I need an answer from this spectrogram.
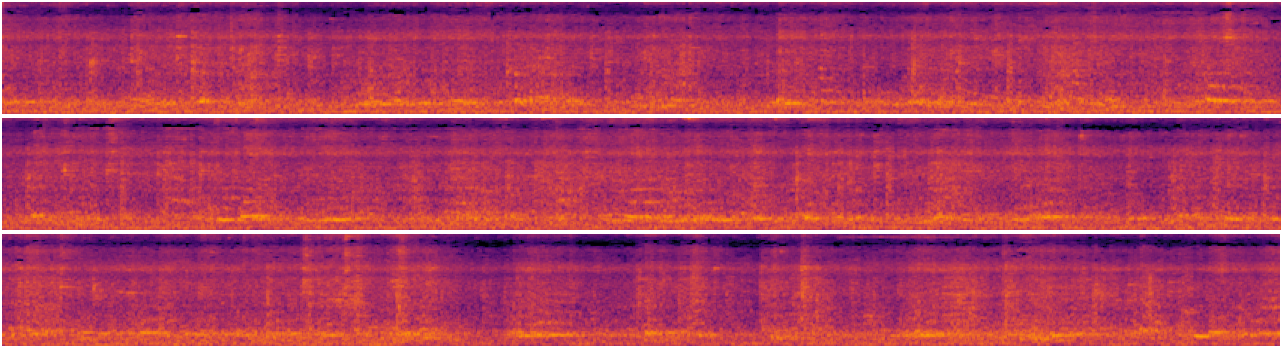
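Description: Freight train cars rolling past over the rails: steady wheel-on-rail noise with continuous clatter.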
